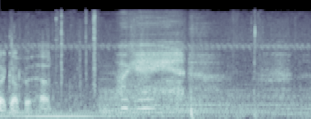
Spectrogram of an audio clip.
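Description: A young woman answers briefly.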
